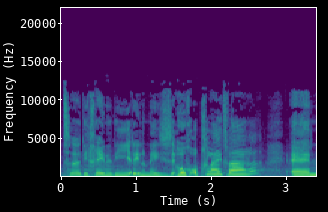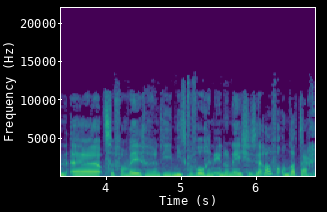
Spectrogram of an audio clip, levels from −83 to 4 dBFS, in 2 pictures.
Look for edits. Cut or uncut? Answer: cut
